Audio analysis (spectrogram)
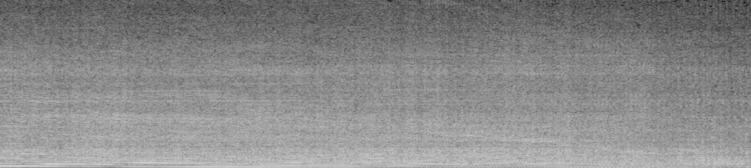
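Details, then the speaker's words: Honda Vario scooter with short spark plug life (about one week), heavy fuel use and power drop, before drilling the silencer. Revs hang, then sag and struggle to pick up under throttle, held back by a clogged exhaust and catalytic converter. "suaranya semcam ini nah pas ditarik ke sini ya Tu nahankan itu sebelum saya kasih lubang ini di sini itu suaranya nya parah itu ya"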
